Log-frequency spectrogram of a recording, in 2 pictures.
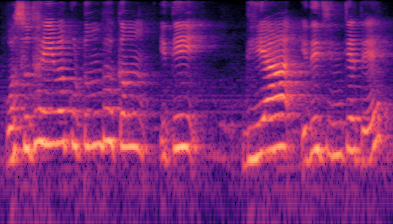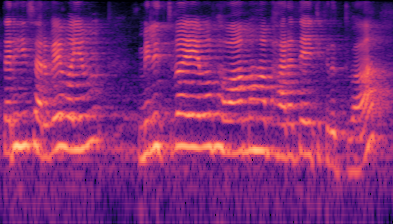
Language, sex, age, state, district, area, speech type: Sanskrit, female, 18-30, Karnataka, Bagalkot, urban, spontaneous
